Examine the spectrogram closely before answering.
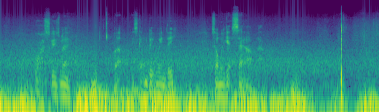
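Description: A man talks calmly and close by, outdoors.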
